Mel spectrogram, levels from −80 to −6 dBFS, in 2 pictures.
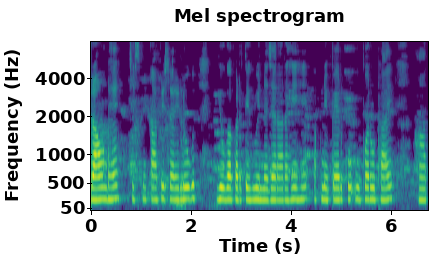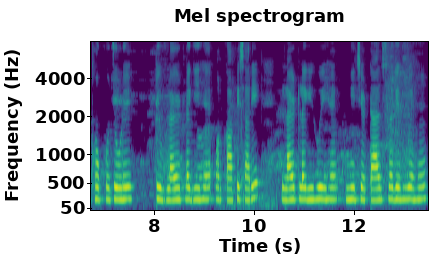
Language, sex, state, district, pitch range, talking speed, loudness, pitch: Hindi, female, Bihar, Saharsa, 205-215 Hz, 160 wpm, -19 LUFS, 210 Hz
